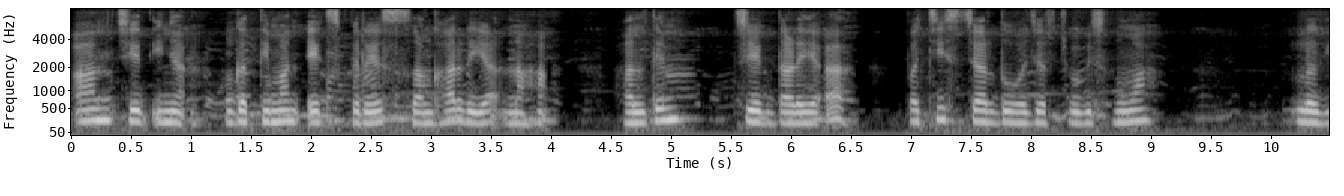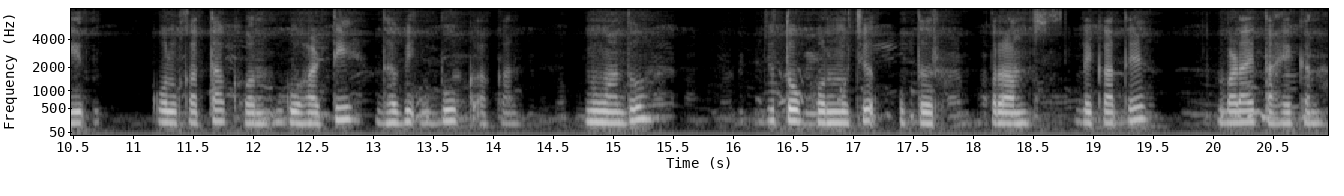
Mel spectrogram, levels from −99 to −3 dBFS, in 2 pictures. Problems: none marked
